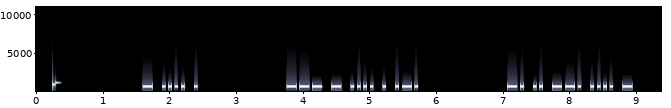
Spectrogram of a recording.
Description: Morse code, heard as a keyed tone, about 25 wpm, 700 Hz. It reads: THE OTHER NIGHT
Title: 4x Word-Spacing - Sentences from Top 300 Words - 25wpm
